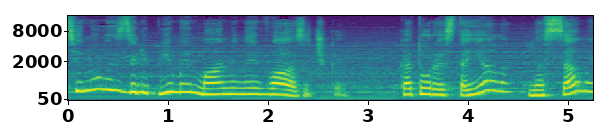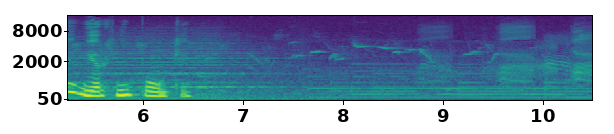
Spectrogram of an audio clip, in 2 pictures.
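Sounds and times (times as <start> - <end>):
speech: 0.0 - 6.6
steady tonal background: 0.0 - 10.4
crows cawing as they fly past outside a window: 7.6 - 10.4.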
